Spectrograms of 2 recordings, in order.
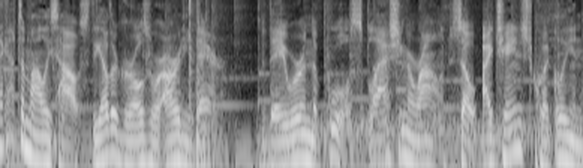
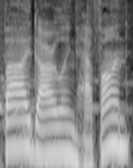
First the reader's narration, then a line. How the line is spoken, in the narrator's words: said Mom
